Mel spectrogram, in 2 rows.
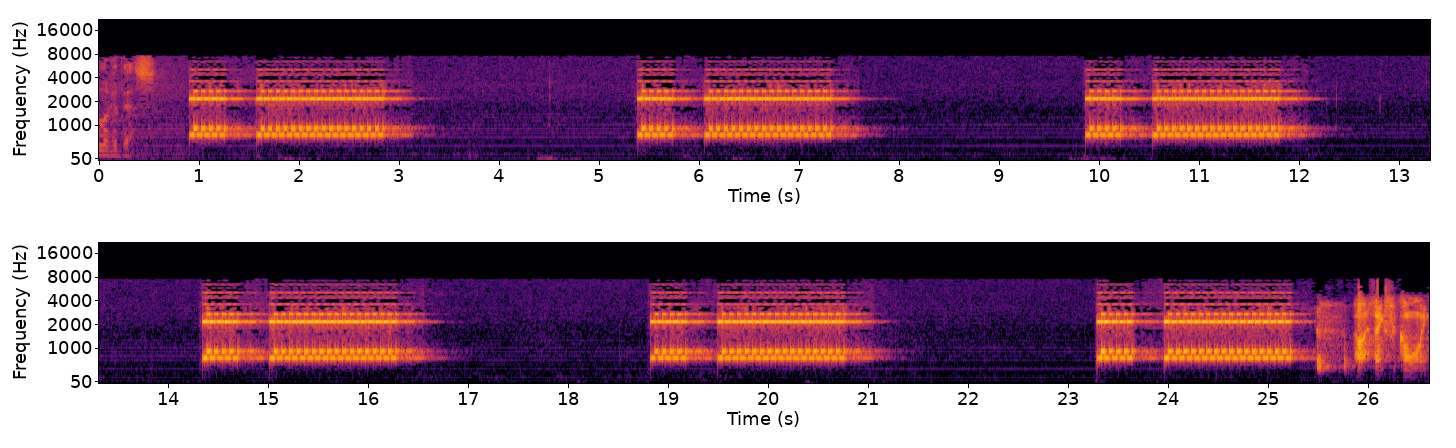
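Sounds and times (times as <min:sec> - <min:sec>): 
speech: 0:00.0 - 0:00.7
telephone ringing: 0:00.9 - 0:03.4, 0:05.4 - 0:07.9, 0:09.9 - 0:12.3, 0:14.3 - 0:16.9, 0:18.8 - 0:21.3, 0:23.3 - 0:26.2.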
